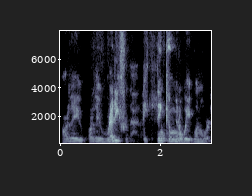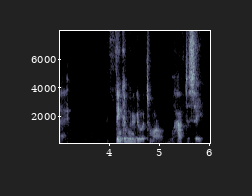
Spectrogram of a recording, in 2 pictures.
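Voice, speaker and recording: A man's voice: fairly low pitch, fairly quick, a little hiss or hum. A man hosting a casual morning livestream, chatty and tired after a bad night's sleep, greeting viewers and reading out their comments. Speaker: host.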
